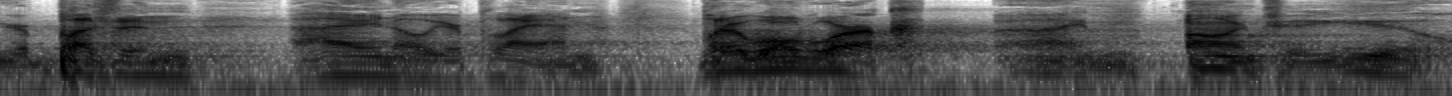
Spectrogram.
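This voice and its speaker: An actor playing a boisterous, crude drunken dwarf warrior in a video game, rambling in a dizzy slur with a gravelly voice. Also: male voice, low-pitched, bright, forceful tone, in a large hall, exaggerated voice. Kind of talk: video game character acting.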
